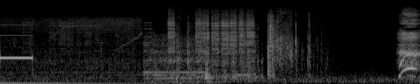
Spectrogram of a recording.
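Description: Cartoon sound effects of a weather machine: a short electronic beep, then a clicking, whirring printout as a paper forecast slip feeds out, stopping a little past three seconds in.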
